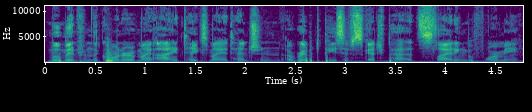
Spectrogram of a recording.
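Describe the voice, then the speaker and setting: A man's voice: fairly low pitch, fairly even intonation, a little fast, very noisy. A man hosting a let's play, reading game text aloud and cracking crude jokes between lines. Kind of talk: casual gameplay commentary and reading aloud.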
